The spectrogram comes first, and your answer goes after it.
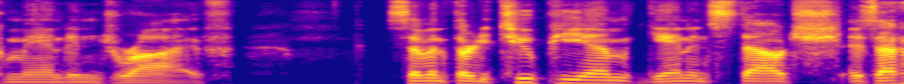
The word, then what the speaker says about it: Stauch: Gannon Stauch. Is that how you say it? I want to make sure that we pronounce his name correctly. I believe it's Stauch.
